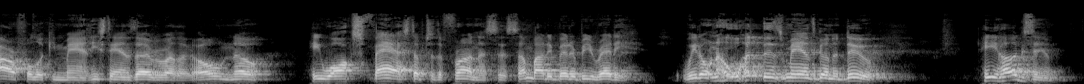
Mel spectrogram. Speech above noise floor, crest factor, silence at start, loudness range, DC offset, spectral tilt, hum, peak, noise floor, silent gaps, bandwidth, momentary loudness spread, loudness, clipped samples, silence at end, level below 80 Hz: 38 dB; 16 dB; 0 s; 1 LU; under 0.1%; -4 dB/octave; none; -2 dBFS; -54 dBFS; none; 11.5 kHz; 9 LU; -16 LUFS; under 0.1%; 0.2 s; -58 dBFS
